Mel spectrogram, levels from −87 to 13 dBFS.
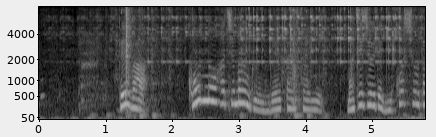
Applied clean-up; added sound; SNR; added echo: none; Engine + Glass; 4 dB; none.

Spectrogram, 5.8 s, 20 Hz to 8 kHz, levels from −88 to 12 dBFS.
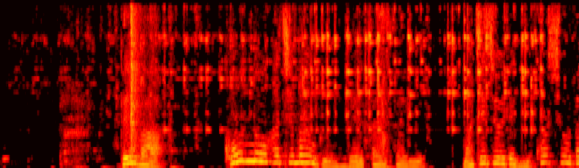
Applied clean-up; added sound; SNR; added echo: classical method spectral subtraction.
